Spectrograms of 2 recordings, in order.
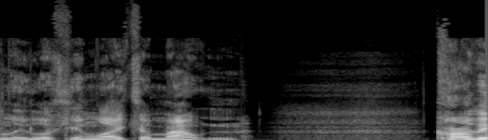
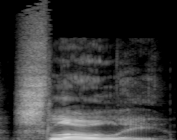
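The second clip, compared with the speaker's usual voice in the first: plain reading voice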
